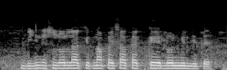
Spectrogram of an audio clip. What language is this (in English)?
Magahi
